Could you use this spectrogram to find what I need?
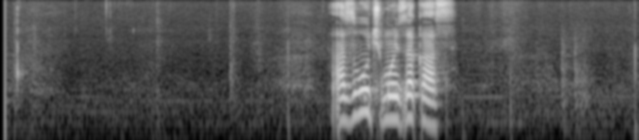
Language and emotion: Russian, neutral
